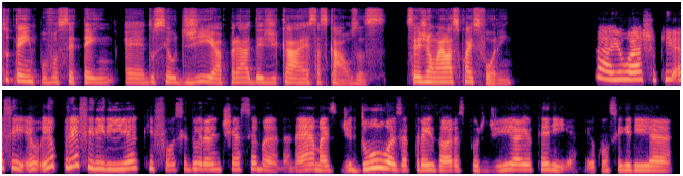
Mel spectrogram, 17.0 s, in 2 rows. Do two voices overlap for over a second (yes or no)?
no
